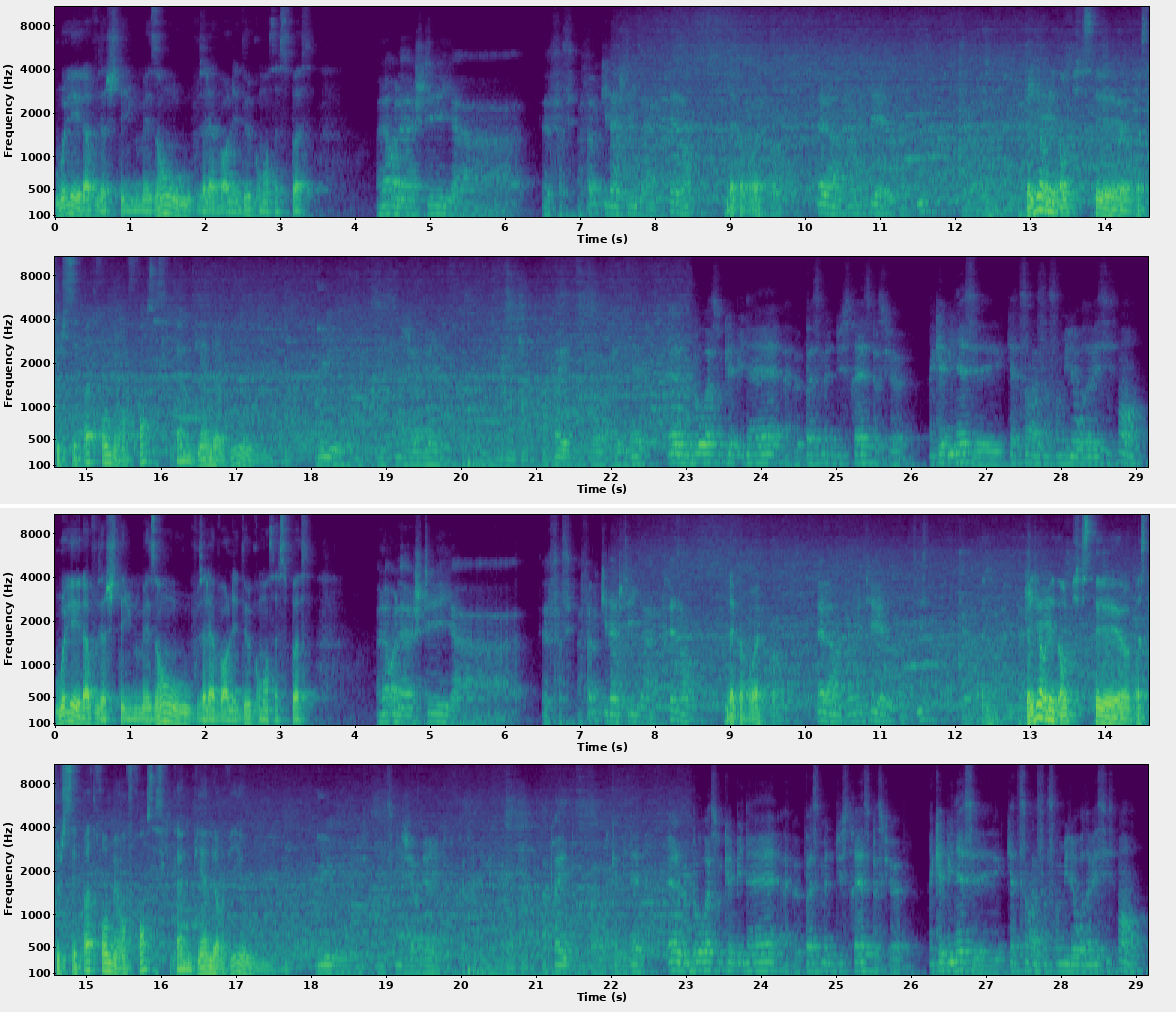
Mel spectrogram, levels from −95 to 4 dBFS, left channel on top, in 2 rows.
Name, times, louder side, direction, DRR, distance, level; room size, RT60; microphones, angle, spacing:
voice 1, 0.0-3.4 8.9-9.5 12.4-12.6 12.9-17.7, right 5 dB, 45° right, 0.3 m, -24 dB
voice 2, 4.3-6.2 6.5-8.5 9.5-9.7 10.1-11.6 12.1-13.3 18.0-25.9 26.2-29.0, equal, 70° right, 2.1 m, -35 dB
sound 1, 7.4-23.1, equal, 10° left, 3.3 m, -42 dB
10.5 x 8.5 x 2.7 m
head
